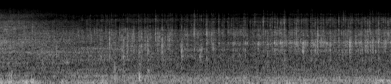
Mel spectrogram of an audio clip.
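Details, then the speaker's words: Sea Nymph fishing boat bilge pump tested on automatic float setting, wired hot positive directly to battery: steady pump hum under gushing water, no stalling, float kicked it on without switches; normal bilge pump operation. "that's [Music] awesome like it's pumping it all out and of course that's just on the automatic setting I didn't have to flip any buttons"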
